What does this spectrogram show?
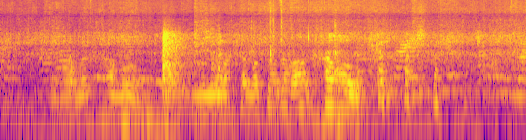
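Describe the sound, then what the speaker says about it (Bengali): Meat stirred in a hot frying pan: repeated scraping and stirring strokes over a loud, close sizzle, with a sharp clack partway through. "নাড়াচাড়া করছে আর শাওন মাংস দিচ্ছে"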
